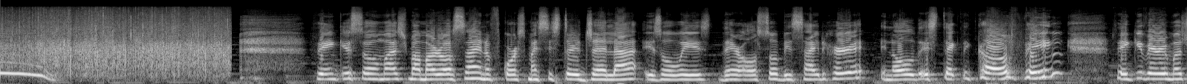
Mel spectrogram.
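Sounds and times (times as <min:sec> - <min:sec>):
round of applause: 0:00.0 - 0:02.3
speech: 0:03.2 - 0:11.8.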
